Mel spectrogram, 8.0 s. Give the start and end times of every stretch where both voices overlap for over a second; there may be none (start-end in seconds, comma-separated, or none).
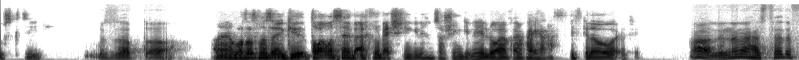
none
